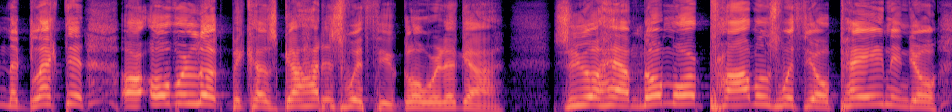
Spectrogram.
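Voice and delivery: fast, loud, excited sermon drive; fervent preaching. Acted. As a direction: rouse the congregation. Preaching at full force.

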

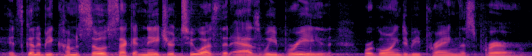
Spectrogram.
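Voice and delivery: ordinary talk

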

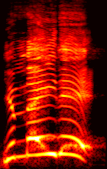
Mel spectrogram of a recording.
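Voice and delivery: high, loud jubilant cheering; dad cheering his son who made it; overjoyed dad. Retold or imitated. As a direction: celebrate like a proud dad. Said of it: "he's like".

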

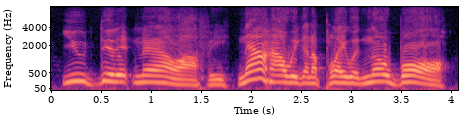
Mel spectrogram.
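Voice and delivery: mock-angry kid's complaint; annoyed teammate. A narrator's reading. Bobby scolding the batter who lost the ball, annoyed.

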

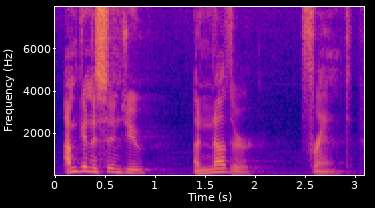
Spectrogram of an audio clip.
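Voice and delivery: Jesus gently promising a friend; soft tender reveal. Shown as a demonstration. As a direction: let "another friend" fade to a murmur. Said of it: "just like me kind of friend".

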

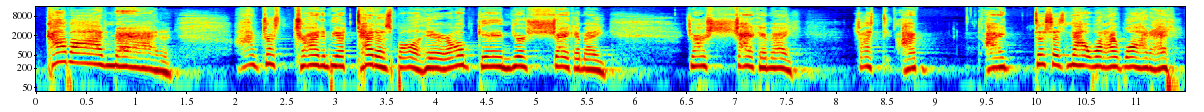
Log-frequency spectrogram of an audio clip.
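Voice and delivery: high, loud exasperated pleading; desperate outburst. Retold or imitated. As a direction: plead at the top of your voice, worn down. Acted desperate plea to his tormentor.

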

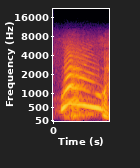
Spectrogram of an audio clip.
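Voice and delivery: sudden high-pitched woo; high joyful whoop. Real, not acted. Preacher overcome after reciting the song, high whoop. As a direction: whoop out in praise.

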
